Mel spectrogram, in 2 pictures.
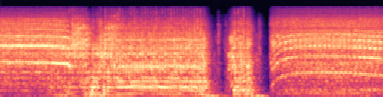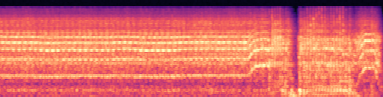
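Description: Ridgid cordless driver's motor whining as it drives terminal screws into a bus bar. It runs in spells with short breaks, the longest a steady whine of several seconds whose pitch jumps up shortly before it stops.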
